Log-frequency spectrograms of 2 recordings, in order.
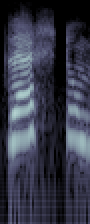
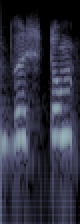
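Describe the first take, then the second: First: The word begins with the cluster 'dra'. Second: The word begins with the syllable 'du'. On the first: The speaker calls it right. "द्रष्टुम है वास्तव" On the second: The speaker calls it wrong. "उसको दुष्टुम ऐसे बोले आप"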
